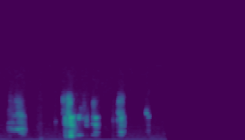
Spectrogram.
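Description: Near silence: a few faint short clicks over a low hiss on a video-call line, which cuts off abruptly a little past halfway.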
